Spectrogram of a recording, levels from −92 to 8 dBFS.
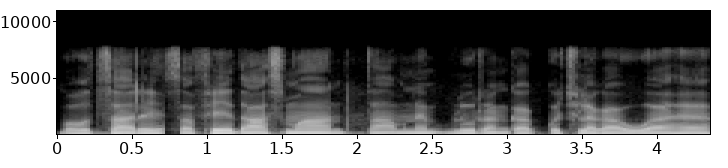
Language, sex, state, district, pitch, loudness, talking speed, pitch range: Hindi, male, Jharkhand, Deoghar, 135 Hz, -17 LUFS, 165 wpm, 130-140 Hz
